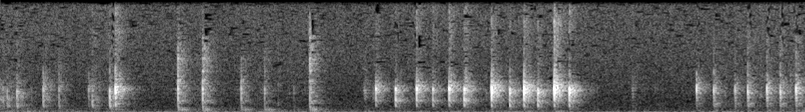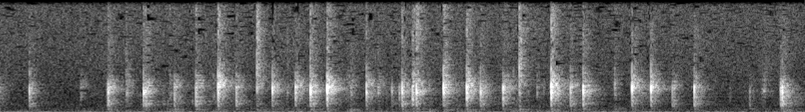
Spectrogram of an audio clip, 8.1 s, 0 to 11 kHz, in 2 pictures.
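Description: Fingertips and long nails press and tap the keys of a black NuPhy Gem80 mechanical keyboard with dark plastic keycaps, resting on a white desk. Bursts of quick, bright clicky keystrokes come in fast runs with short pauses, each click sharp, centered around 1.9 kHz, and dying away almost at once, over a faint low rumble.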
